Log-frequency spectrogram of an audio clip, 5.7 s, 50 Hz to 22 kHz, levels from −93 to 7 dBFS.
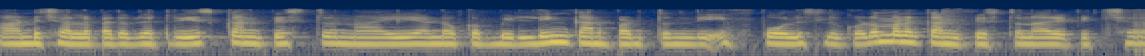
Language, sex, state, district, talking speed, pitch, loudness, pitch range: Telugu, female, Andhra Pradesh, Guntur, 170 wpm, 195 Hz, -16 LUFS, 190-205 Hz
